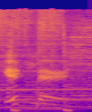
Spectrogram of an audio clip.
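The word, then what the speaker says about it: Göteborg: Gutenberg. That's how you say it. You don't say that it's good. G-O is gay. Gutenberg. – Okay. – It's the O with the dots.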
